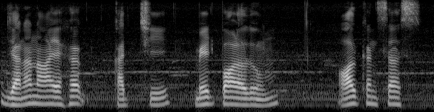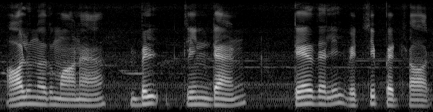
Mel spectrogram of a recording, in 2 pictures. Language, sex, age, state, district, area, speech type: Tamil, male, 18-30, Tamil Nadu, Virudhunagar, urban, read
